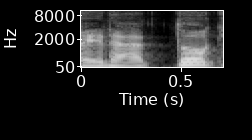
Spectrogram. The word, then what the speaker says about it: Erato: El disco de este Kairos Collective se titula Erato, o Erato, quizá habría que decir, si nos atenemos a la pronunciación original, la musa en la mitología griega de la poesía.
